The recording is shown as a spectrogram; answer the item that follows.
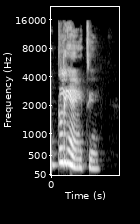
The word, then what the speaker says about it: client: Se eu quiser falar que eu tenho um rendezvous, né, um horário marcado com um cliente, como é que eu vou dizer isso? – J'ai rendez-vous avec un client. J'ai rendez-vous avec un client. O T, no final, não se pronuncia.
